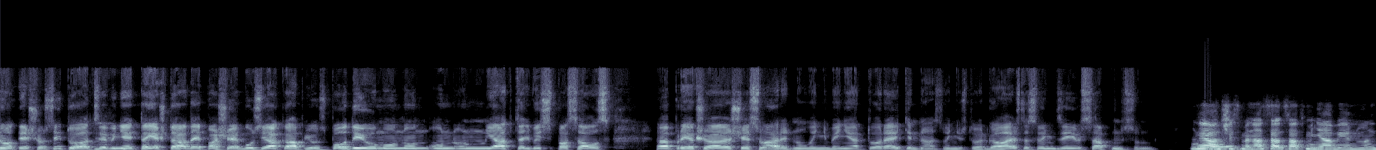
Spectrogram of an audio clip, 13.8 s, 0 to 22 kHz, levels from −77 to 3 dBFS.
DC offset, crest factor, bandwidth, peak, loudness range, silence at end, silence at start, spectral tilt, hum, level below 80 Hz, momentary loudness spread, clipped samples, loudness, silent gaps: under 0.1%; 18 dB; 12.5 kHz; 0 dBFS; 6 LU; 0 s; 0 s; -3.5 dB/octave; none; -74 dBFS; 10 LU; under 0.1%; -19 LUFS; none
